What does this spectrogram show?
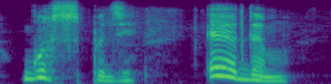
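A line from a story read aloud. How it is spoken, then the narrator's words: Exclaimed. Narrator (Russian): воскликнула Шарлотта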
